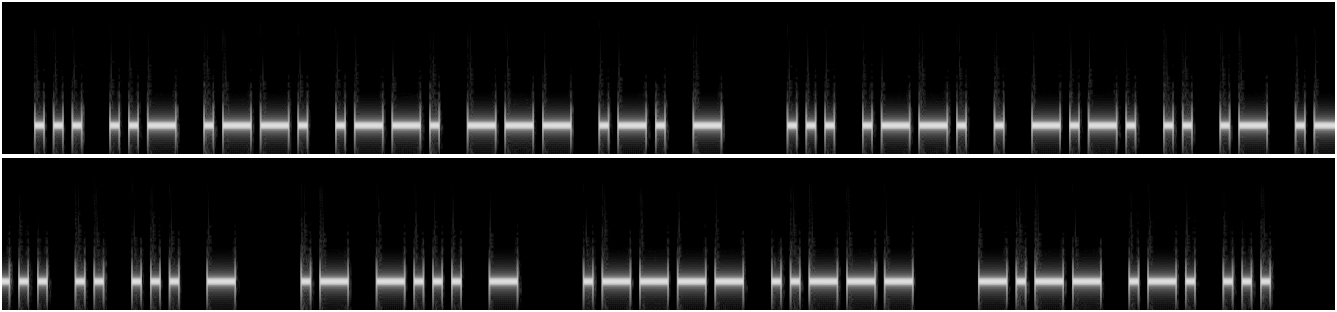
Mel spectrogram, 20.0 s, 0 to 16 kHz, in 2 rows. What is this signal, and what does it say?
Morse code, heard as a keyed tone, about 17 wpm, 700 Hz. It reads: SUPPORT SPECIALIST ABT 12 YRS
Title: Practice QSO - Exchange 3 - More Info - 17wpm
